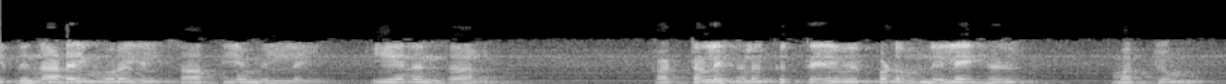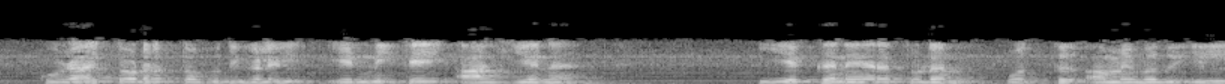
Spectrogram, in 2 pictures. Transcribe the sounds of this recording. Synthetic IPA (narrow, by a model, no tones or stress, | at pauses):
ɪðɯnɐɽɐɪmɯrɐjɪlsaːt̪ɪjɐmɪlːɐɪ | eːnɛndraːl | kɐʈːɐlɐɪɣɐɭɯkːɯt̪ːeːʋɐɪpːɐɽɯmnɪlɐɪɣɐɭ | mɐʈrɯm | kʊɻaːjt̪ːoːɽɐɾt̪ɔɣɯðɪɣɐɭɪlɛɳːɪkːɐɪʔaːɣɪjɐnɐ | ɪjɐkːɐneːɾɐt̪ːɯɽɐnɔt̪ːɯʔɐmɐɪʋɐðɯʔɪlːɐ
